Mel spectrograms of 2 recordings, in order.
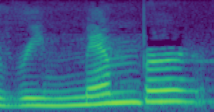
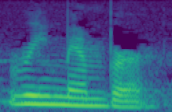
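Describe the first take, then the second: First: Remember drawn out slowly, rising pitch; slow emphatic remember. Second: Remember repeated softer with falling tune. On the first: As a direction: lean on remember, slow and lifting. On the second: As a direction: let remember settle down, quietly. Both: Shown as a demonstration. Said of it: "the injunction to remember".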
